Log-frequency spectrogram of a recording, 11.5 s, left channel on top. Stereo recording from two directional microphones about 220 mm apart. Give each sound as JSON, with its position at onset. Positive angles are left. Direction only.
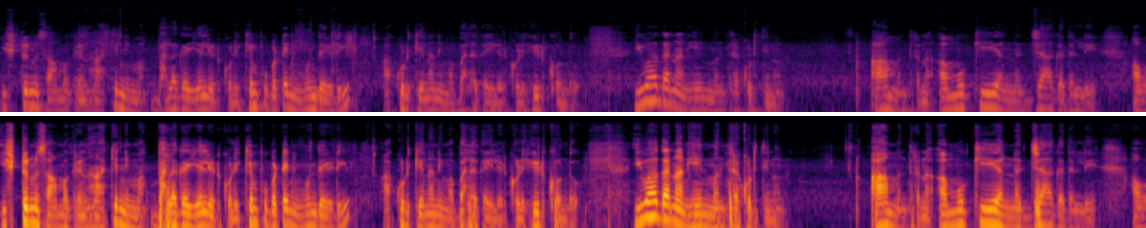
{"t": 0.0, "sound": "speech", "side_deg": -50}
{"t": 10.4, "sound": "speech", "side_deg": -30}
